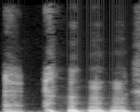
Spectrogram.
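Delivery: embarrassed low giggle; sheepish chuckle. A narrator's reading. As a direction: chuckle guiltily. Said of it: "cười hì hì".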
